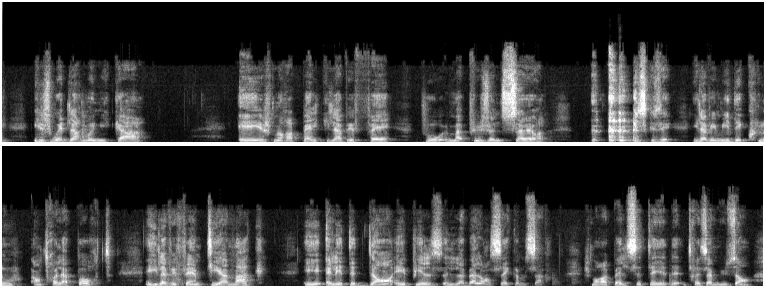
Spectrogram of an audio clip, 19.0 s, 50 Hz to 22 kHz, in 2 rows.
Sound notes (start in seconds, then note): 7.4 coughing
